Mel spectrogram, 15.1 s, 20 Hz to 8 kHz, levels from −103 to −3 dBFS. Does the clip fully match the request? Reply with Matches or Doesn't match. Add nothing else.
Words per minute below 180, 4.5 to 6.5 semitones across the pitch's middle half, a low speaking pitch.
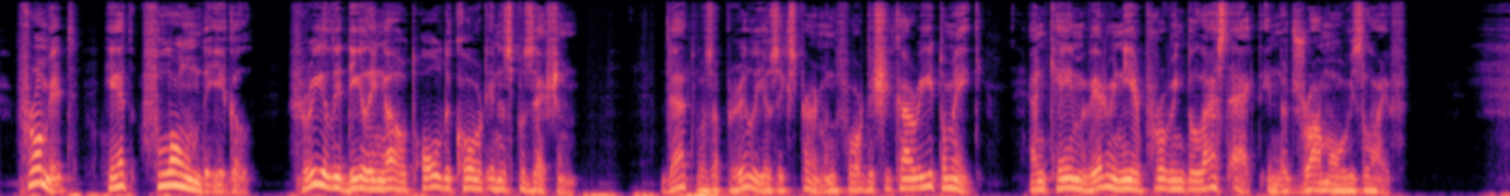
Matches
